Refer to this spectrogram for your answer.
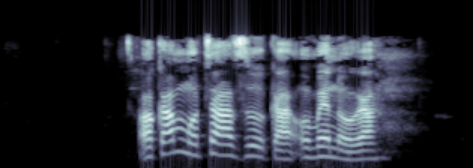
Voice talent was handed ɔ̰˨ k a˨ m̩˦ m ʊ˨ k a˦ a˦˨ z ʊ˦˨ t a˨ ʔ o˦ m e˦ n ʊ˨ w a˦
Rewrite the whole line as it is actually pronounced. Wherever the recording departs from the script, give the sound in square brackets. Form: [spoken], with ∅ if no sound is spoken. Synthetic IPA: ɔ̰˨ k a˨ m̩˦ m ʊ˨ [t] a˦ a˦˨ z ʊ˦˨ [k] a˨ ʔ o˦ m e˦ n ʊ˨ [ɣ] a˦

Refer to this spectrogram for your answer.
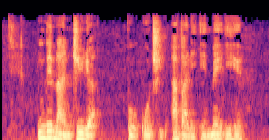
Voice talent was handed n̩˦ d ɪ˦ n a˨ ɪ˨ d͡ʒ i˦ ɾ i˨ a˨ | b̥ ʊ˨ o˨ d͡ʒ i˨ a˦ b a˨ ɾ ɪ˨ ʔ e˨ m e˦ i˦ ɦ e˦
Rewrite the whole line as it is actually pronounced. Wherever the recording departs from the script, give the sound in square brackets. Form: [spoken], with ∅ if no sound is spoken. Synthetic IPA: n̩˦ d ɪ˦ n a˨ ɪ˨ d͡ʒ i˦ ɾ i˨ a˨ | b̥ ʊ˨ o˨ d͡ʒ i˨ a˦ b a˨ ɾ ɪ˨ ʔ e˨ m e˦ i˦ ɦ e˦

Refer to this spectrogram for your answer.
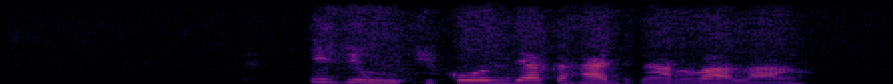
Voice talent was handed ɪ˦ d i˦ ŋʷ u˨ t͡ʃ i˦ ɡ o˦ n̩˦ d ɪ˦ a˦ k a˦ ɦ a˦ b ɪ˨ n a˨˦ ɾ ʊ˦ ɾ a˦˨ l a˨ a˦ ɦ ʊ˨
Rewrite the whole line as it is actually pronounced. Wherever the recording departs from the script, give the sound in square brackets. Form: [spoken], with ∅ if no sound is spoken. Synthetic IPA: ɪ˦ [d͡ʒ] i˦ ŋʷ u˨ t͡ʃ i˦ [k] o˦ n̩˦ d ɪ˦ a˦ k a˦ ɦ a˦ [d] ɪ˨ n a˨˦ ɾ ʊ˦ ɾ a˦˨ l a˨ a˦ ɦ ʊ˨

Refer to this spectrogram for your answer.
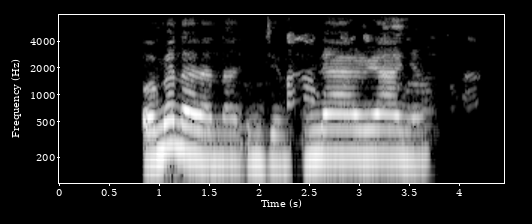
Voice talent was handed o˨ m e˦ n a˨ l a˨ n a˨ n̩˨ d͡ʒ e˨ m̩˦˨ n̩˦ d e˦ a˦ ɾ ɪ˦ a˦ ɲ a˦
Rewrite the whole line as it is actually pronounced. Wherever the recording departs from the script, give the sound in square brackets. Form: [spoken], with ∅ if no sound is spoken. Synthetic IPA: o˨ m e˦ n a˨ [ɾ] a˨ n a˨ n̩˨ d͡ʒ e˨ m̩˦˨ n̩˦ [n] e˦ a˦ ɾ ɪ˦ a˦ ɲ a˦

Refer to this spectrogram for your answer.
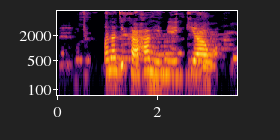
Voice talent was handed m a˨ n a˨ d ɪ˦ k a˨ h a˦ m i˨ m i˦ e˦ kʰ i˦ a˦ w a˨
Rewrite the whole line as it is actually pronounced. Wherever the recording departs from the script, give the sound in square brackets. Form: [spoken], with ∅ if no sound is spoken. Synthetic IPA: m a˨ n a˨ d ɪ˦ k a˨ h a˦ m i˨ m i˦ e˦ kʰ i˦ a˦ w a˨

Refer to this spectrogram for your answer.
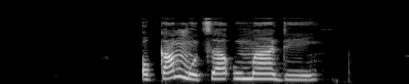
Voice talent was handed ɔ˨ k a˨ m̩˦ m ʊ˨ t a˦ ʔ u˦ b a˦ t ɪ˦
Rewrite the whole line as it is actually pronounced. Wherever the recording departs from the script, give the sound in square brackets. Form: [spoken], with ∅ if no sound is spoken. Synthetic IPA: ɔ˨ k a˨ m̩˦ m ʊ˨ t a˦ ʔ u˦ [m] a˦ [d] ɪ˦

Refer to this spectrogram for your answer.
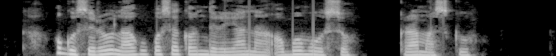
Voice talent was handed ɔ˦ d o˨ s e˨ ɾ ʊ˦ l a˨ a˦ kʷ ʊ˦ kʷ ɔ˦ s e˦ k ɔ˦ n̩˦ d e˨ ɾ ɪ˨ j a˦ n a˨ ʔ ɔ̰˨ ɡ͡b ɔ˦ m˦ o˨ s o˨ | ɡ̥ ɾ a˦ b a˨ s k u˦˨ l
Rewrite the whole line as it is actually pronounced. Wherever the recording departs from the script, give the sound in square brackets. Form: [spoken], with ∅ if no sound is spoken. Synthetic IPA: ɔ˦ [ɡ] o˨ s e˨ ɾ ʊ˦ l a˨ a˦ kʷ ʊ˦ kʷ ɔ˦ s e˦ k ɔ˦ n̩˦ d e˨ ɾ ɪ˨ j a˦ n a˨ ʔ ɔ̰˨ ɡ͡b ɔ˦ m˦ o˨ s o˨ | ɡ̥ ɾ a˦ [m] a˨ s k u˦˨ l

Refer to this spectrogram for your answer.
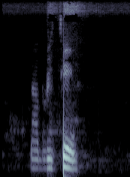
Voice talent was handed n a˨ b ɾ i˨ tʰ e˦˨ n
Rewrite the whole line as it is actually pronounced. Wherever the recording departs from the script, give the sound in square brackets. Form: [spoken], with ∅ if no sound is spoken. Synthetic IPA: n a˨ b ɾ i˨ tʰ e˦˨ n

